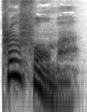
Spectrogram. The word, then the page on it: pro forma: English; British English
